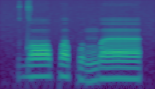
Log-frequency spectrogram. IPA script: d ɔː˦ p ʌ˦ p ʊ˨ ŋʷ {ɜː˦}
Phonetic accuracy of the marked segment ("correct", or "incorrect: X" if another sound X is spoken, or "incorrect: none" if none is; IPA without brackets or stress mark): correct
